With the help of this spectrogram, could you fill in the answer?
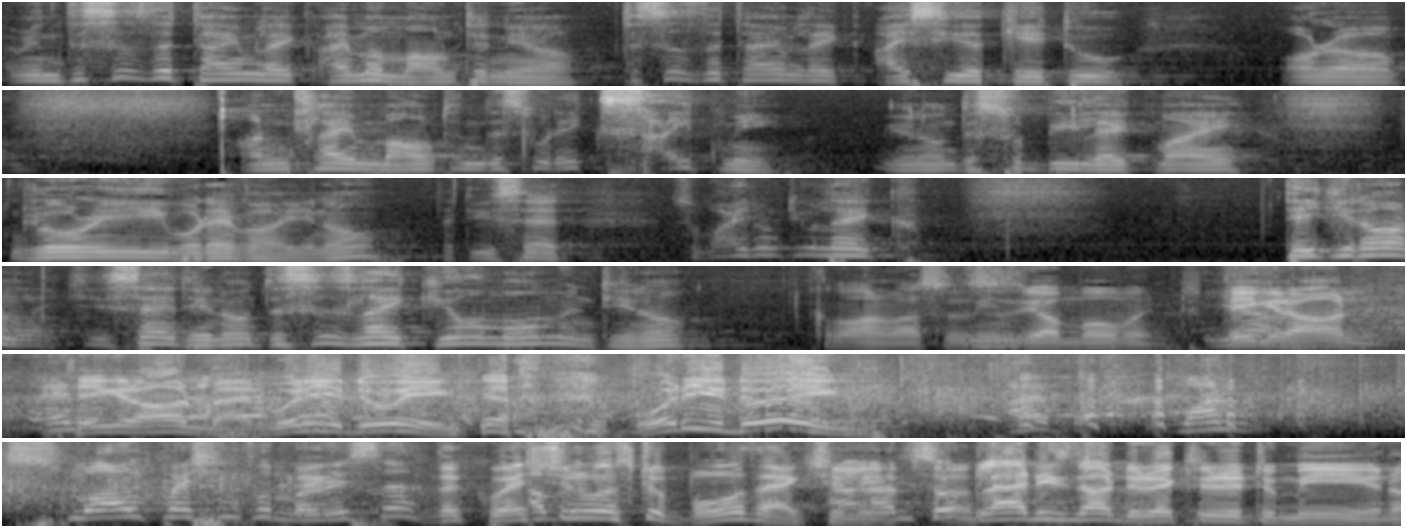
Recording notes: At the second edition of Media Rumble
